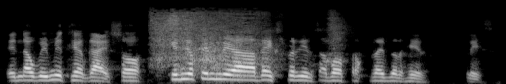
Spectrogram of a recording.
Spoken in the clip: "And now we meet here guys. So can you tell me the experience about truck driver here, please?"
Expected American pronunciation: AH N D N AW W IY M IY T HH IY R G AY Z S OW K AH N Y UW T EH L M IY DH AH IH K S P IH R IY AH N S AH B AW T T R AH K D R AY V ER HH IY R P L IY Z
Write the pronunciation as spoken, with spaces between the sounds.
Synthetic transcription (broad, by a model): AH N N AW W IY M IY T HH IY R G AY S OW K AH N Y UW T EH L M IY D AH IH K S P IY R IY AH N S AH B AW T T AO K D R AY B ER HH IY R P L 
